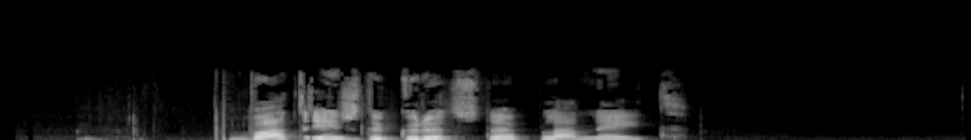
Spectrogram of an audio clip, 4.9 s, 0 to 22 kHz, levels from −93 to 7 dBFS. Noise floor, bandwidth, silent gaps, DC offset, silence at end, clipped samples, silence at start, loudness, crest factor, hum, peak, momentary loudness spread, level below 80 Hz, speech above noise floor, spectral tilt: -85 dBFS; 11 kHz; none; under 0.1%; 1.65 s; under 0.1%; 1.15 s; -20 LUFS; 20 dB; none; -2 dBFS; 11 LU; -80 dBFS; 65 dB; -5 dB/octave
